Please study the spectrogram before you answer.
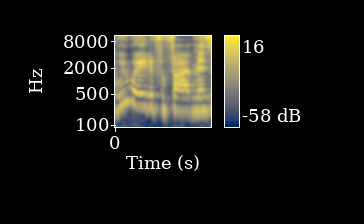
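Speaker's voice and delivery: ordinary delivery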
